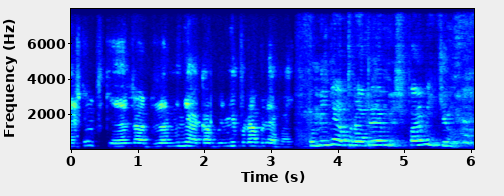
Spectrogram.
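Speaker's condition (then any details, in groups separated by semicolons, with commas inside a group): Cerebral palsy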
